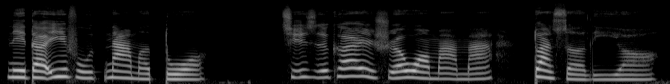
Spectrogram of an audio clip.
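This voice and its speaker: A woman's voice: high-pitched, slow, no echo, studio quality. A young girl playing an earnest, outspoken storybook heroine, reciting her lines carefully. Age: child.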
